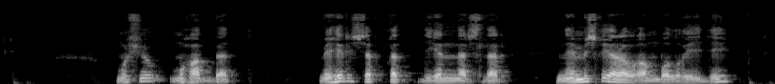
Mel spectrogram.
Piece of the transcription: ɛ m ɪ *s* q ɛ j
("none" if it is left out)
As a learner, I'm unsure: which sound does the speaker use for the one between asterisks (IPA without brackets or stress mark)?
ʃ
